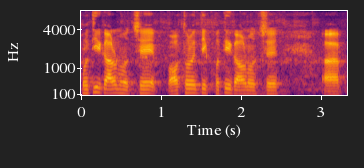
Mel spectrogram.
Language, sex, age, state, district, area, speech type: Bengali, male, 30-45, West Bengal, Dakshin Dinajpur, urban, spontaneous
